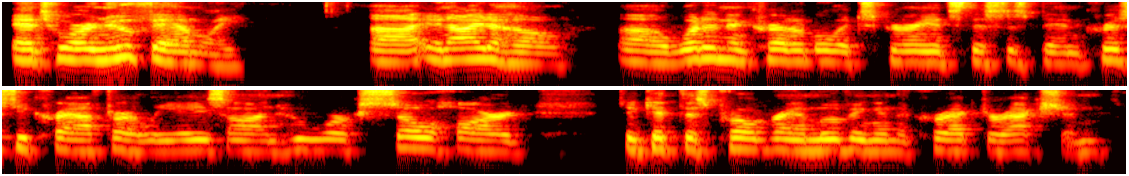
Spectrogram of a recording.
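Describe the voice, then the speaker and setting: Halting, earnest man with a higher voice. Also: fairly even intonation, fairly bright tone. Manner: halting, earnest, frequent pauses. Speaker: award recipient. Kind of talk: unscripted acceptance speech. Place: video call from an indoor room. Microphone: video call microphone.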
